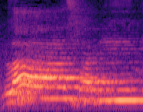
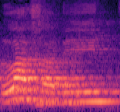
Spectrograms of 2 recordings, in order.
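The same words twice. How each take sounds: First: The vowel in 'la' is long. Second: The vowel in 'la' is short. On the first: The punishment is not severe. The speaker calls it wrong. "tidak pedih" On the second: The punishment is truly severe. The speaker calls it right. "Tapi harus apa?"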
